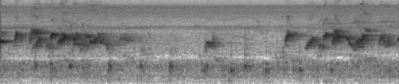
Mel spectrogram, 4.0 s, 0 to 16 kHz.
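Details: Decoy red-whiskered bulbul in a trap on 8 April 2019, wing-flicking and tail-flicking as it sings to provoke wild birds: dense, rich warbling of rapid up-and-down notes, a pause, then another lively phrase, with soft ticking underneath.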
